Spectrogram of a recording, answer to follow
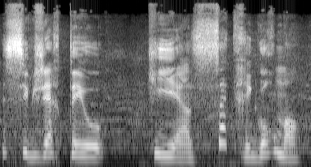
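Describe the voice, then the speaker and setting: A woman reading a children's story aloud in a slow, expressive, sing-song way. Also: medium pitch, some chatter behind, slight background noise.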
